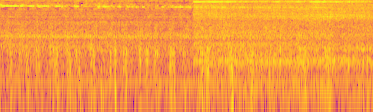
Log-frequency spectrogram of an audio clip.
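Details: New Wren turbine in a Longranger spitting at idle, fine once throttle is added, after replacing the restrictor: whine broken by irregular pops and spits about three per second, suggesting uneven combustion.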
